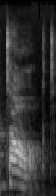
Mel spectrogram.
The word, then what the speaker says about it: talked: verem no final mas a pronúncia vamos entrar nisso também é como se fosse um t tá talked Miss Yes na Fala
